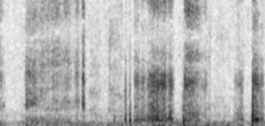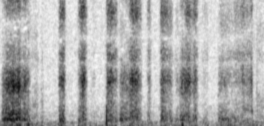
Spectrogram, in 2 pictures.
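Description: A wooden graphite pencil writes Korean letters on a flat, solid lined paper notebook page. It makes quiet, bright scratching strokes in short irregular bursts, with several sharp little ticks as the pencil touches down.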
